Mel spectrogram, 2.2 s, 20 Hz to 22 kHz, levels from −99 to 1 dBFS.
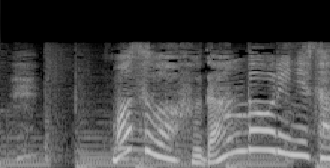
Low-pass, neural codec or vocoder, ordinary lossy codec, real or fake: none; none; none; real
